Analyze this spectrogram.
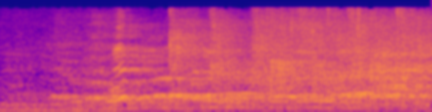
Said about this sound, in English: How many of you, by a round of applause, would have chosen roof?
